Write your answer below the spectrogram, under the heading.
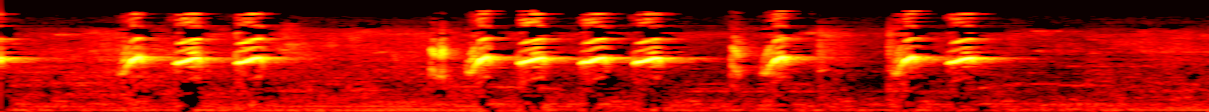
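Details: Sooty-headed bulbul in ngegaruda-style song, groups of two to four crisp rising whistled notes separated by short pauses, each note sharp and clear.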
